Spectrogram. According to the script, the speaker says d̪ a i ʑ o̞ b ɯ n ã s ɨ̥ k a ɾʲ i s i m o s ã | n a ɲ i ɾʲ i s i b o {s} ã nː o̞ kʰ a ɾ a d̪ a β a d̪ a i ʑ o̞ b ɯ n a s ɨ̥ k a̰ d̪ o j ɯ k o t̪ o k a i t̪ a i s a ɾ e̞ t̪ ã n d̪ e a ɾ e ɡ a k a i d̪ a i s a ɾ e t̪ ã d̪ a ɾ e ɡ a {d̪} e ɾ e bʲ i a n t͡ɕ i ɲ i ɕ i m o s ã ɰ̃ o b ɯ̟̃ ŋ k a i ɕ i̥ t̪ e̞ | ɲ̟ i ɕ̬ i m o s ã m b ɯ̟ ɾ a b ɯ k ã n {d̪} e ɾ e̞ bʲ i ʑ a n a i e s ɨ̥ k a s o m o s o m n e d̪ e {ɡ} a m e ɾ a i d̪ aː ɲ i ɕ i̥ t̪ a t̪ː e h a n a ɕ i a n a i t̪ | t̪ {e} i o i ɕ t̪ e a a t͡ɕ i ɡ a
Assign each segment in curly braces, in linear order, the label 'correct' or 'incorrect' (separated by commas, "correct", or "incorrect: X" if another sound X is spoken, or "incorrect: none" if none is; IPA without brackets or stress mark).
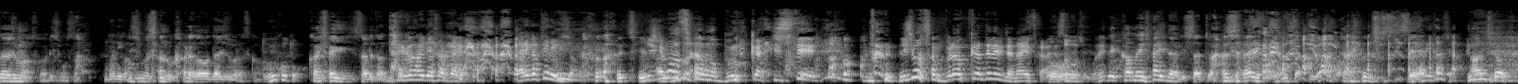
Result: correct, incorrect: t̪, incorrect: t̪, incorrect: k, incorrect: a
